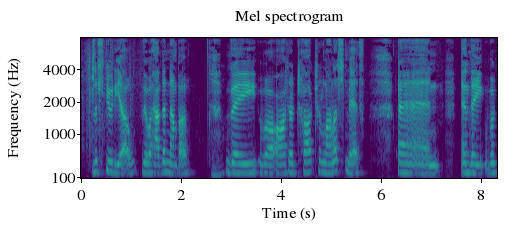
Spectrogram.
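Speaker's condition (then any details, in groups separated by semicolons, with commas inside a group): Down syndrome; born in Rochester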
